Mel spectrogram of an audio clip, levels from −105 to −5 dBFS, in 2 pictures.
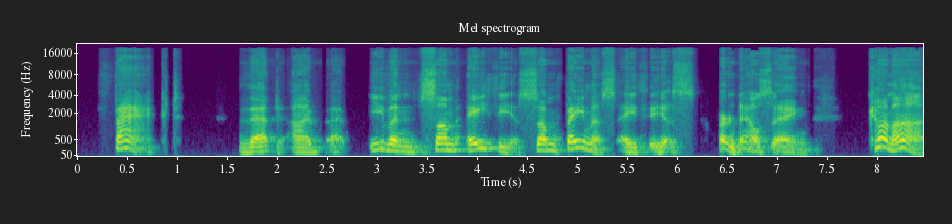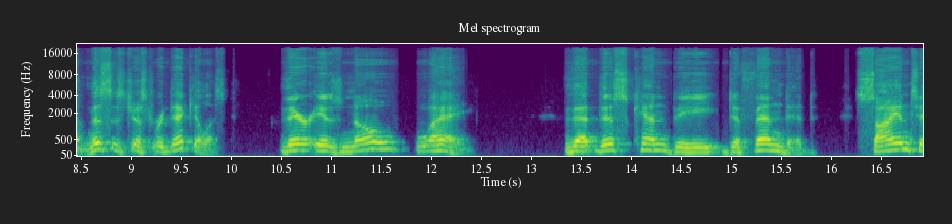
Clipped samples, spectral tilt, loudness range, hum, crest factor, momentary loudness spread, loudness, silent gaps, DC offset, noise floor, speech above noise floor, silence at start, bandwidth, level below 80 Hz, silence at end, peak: under 0.1%; -5 dB/octave; 3 LU; none; 18 dB; 13 LU; -19 LUFS; none; under 0.1%; -80 dBFS; 61 dB; 0.4 s; 19 kHz; -62 dBFS; 0 s; -2 dBFS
